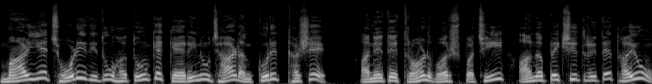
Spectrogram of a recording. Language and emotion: Gujarati, surprised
